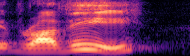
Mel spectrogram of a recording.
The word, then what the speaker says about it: ravi: It comes from the word rav, R-A-V, you would say it in English. Rav means great. And when you add that I on the end, you would say ravi, that would mean my great one.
